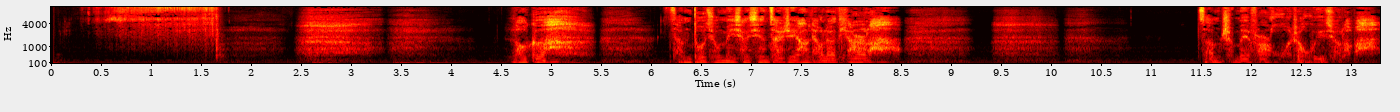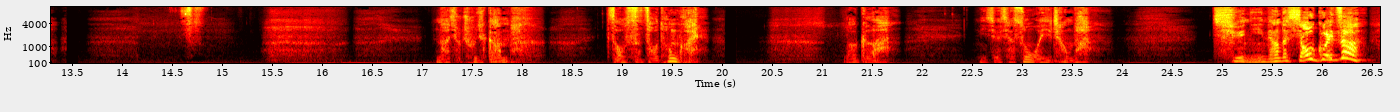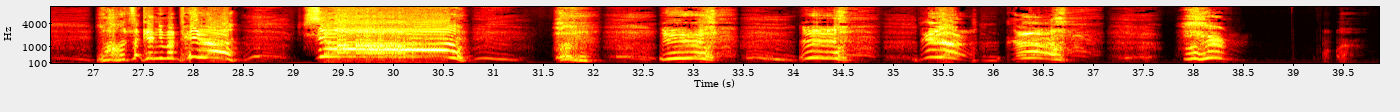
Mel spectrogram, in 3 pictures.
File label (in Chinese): 男 角色 中年; 年轻活力; 素人自然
